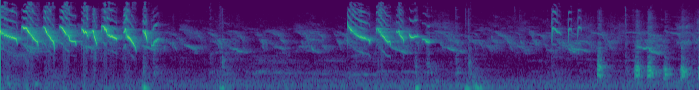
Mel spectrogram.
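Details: Oriental white-eye in the morning giving short bursts of fast, high, thin twittering slurs, two phrases about two seconds apart, followed by softer scattered chips and faint low taps.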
